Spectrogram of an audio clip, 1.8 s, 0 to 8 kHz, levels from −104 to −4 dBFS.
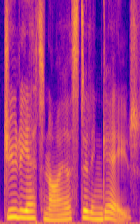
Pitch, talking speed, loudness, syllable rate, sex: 220 Hz, 205 wpm, -17 LUFS, 6.1 syllables/s, female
